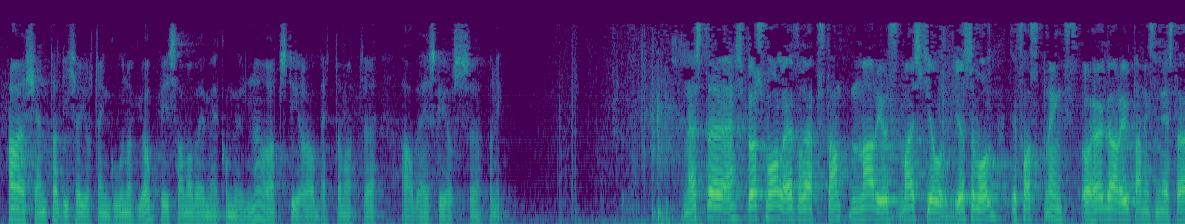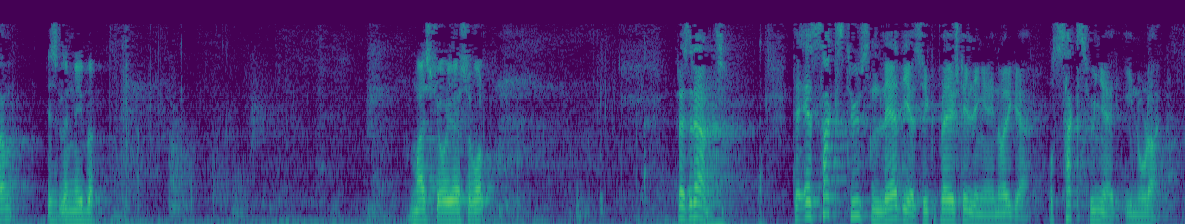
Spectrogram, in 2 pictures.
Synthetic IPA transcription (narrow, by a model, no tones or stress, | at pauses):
hɑːʁææʁçɛnt̪ɑt̪̚d̪ɪːɪçːəhɑːʁjʊʁt̪æɪnɡuːnɔkːjɔbɪsɑmːɑʁbæɪmɛkʰʊmʉːnnəɔ̰ːɑt̪st̪yːʁəhɑːʁbɛt̪ːɔmɑt̪ʰɑʁbæɪəskɑjøːʁspʰɔnyː | nɛst̪əspœsmoːlæfɔʁɛpɾə̥sə̥t̪ʰɑnt̪n̩mɑːɾɪʉsmɑɪsfjuːɾjøːsəʋɔlt̪ʰɪlfɑsknɪŋsoːhøːɡɑːd̪əʉːt̪̚d̪ɑnɪŋsmɪnɪst̪əɾən | ɪslɪ̰nnyːbə | mɑɪskjujøsəʋɔl | pʰɾɛsɪd̪ɛnt̪ | d̪̥eːæːsækst̪ʰʉːsn̩leːd̪ɪəsyːkəpʰɽæɪəʂʈɪlɪŋəɾiːnɔɾɡə̰ | oːsækshʉɲəɾiːnuːɭɑ̰ːɡ̪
